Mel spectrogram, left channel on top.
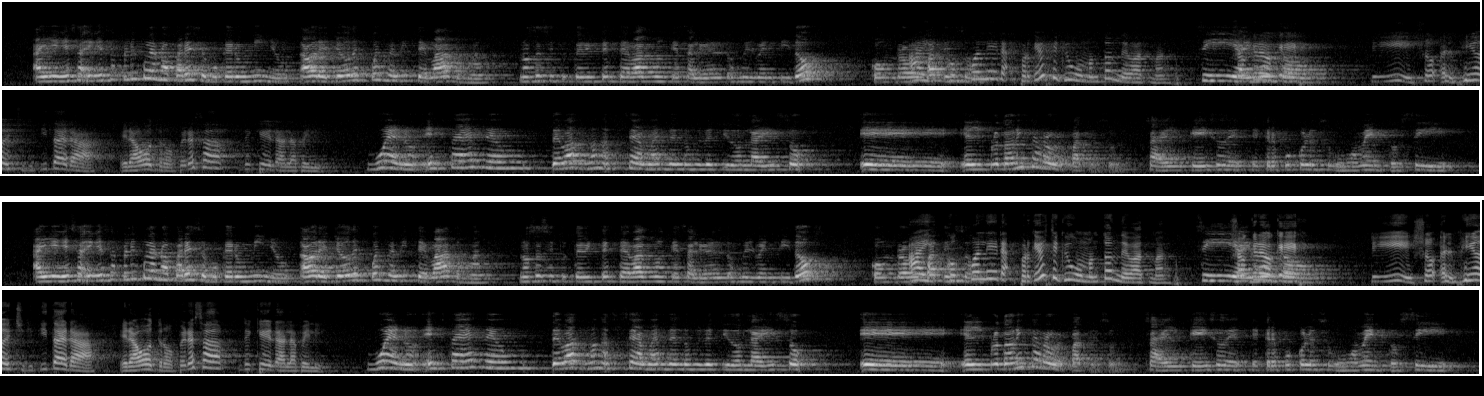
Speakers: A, on the right (about 15°); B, on the right (about 65°).
A: Ahí en esa, en esa película no aparece porque era un niño. Ahora, yo después me vi The Batman. No sé si tú te viste este Batman que salió en el 2022 con Robert
B: Ay,
A: Pattinson.
B: ¿con cuál era? Porque viste que hubo un montón de Batman.
A: Sí,
B: Yo
A: hay
B: creo
A: un montón.
B: que Sí, yo, el mío de chiquitita era, era otro, pero esa, ¿de qué era la peli?
A: Bueno, esta es de un de Batman, así se llama, es del 2022, la hizo eh, el protagonista es Robert Pattinson, o sea, el que hizo de, de Crepúsculo en su momento, sí,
